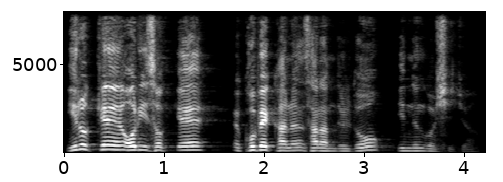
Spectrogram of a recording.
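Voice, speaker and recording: A man's voice: high voice, normal speed, darkish tone. A man preaching a Sunday sermon as senior pastor. He asks the congregation questions and acts out the people's pleading and complaints. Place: church sanctuary.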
